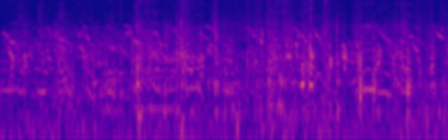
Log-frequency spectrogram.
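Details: Flock of farm chickens being fed on a quiet countryside morning, giving a constant babble of short clucks and high chirping notes, with a few sharper louder calls standing out near the middle.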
